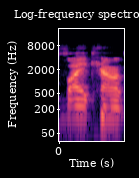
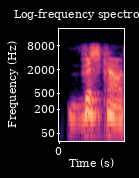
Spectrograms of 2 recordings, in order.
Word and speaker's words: Viscount: And just like a 900, it runs all day every day but only serving via count station. And yes, the S is silent. Growing up, I thought it was called Viscount Station.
